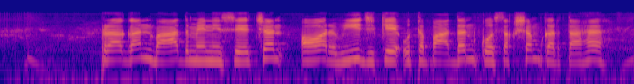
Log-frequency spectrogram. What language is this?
Hindi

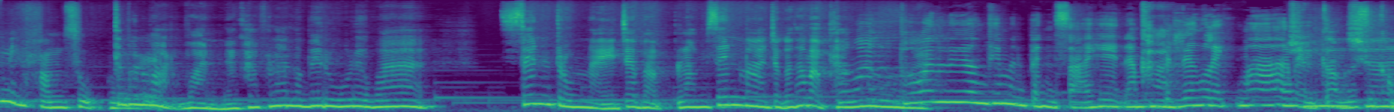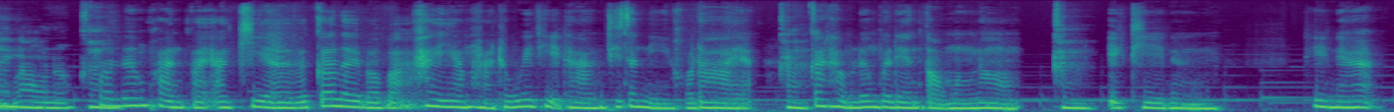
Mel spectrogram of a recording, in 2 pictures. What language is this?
Thai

